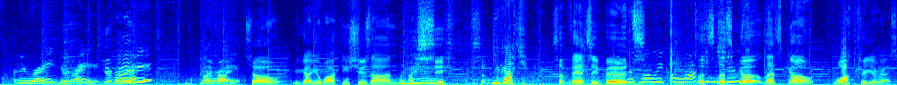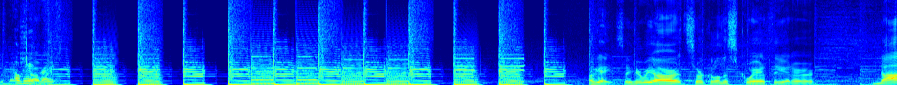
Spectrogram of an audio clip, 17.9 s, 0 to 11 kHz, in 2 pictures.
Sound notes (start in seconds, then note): 3.9 laughing; 10.0 upbeat Music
